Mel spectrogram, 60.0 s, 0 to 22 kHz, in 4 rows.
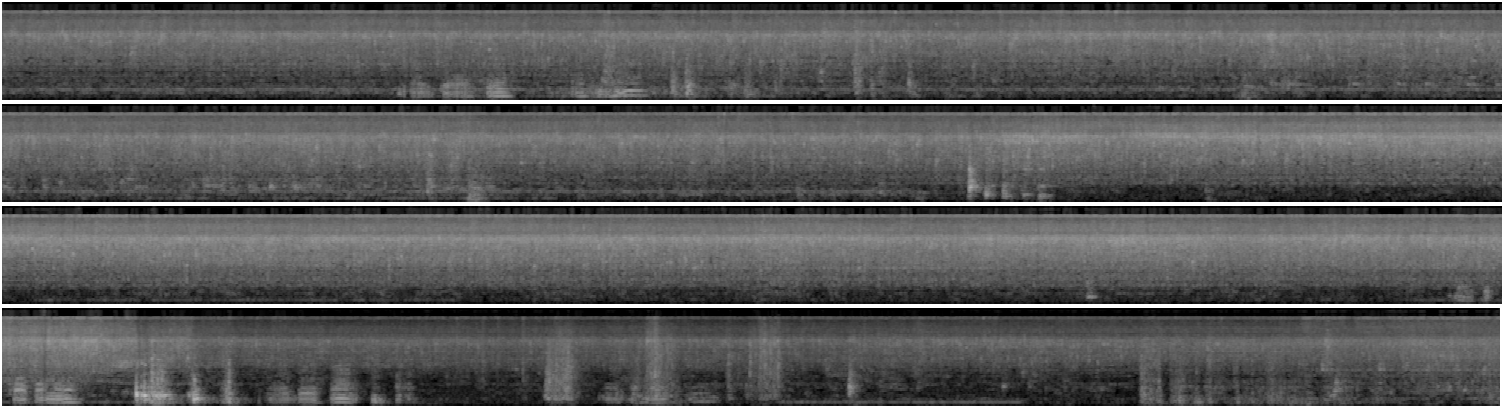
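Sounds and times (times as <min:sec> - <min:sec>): chicken liver sizzling in oil: 0:00.0 - 0:59.9
knock: 0:06.6 - 0:07.6.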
